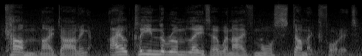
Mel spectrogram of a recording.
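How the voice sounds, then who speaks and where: A man's voice: on the high side, animated, measured pace, fairly bright tone, slight background noise. A man acting in a radio drama as a shaken, earnest, protective father with a hesitant way of explaining himself. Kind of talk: radio drama acting and first-person narration.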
